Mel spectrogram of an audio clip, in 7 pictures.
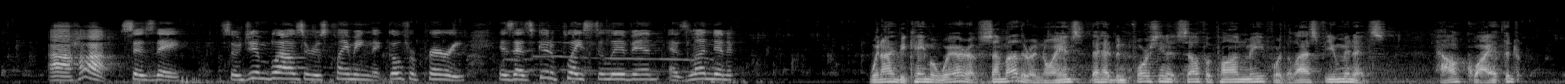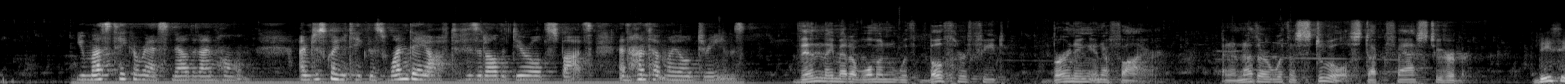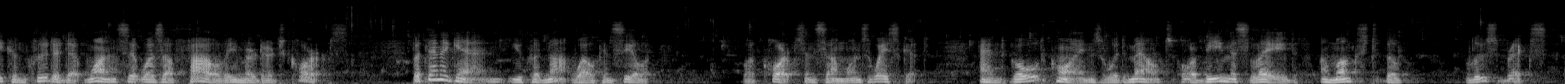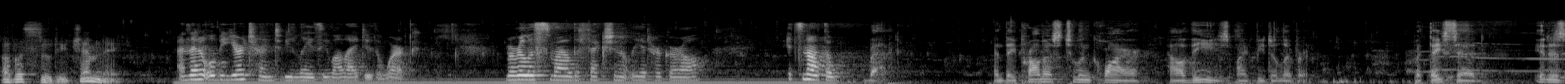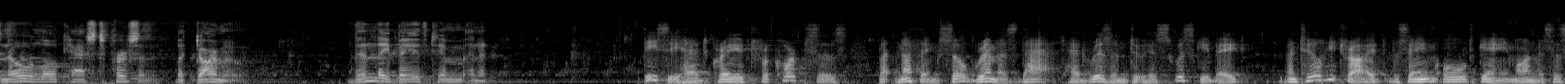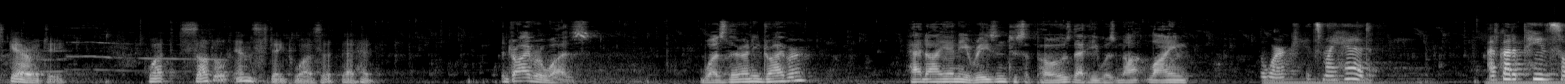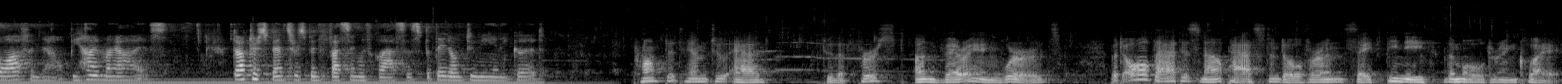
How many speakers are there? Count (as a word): five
